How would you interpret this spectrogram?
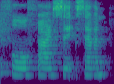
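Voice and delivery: plain reading voice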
